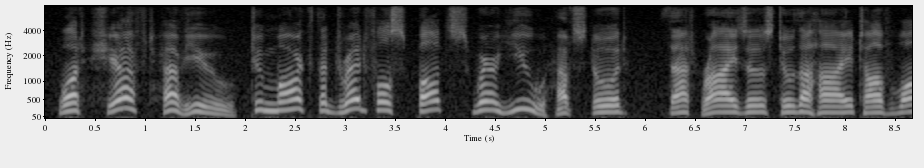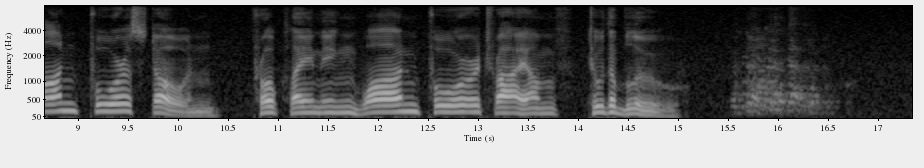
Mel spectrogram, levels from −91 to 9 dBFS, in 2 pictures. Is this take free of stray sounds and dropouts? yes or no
no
